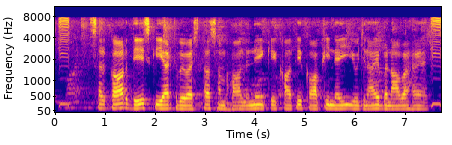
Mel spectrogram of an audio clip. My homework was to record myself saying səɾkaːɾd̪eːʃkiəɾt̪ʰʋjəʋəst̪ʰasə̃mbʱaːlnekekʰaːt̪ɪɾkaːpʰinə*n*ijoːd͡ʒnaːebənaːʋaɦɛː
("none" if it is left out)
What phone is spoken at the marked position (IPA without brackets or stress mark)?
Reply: none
